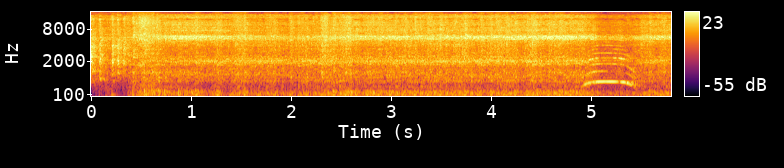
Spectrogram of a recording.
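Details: 1975 Honda GL1000 Goldwing after recleaning carb passages and jets: catches after a brief crank and settles into a steady, even idle with a smooth exhaust beat; running cleanly.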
